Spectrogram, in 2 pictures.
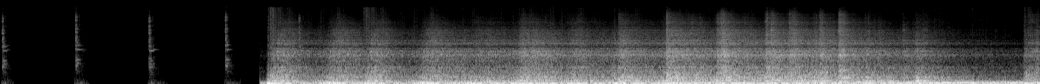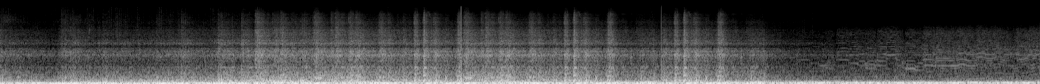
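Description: A few faint ticks, then about two and a half seconds in a sudden, very loud high-explosive building demolition: a long, heavy rumble with many sharp cracks through it as the building comes down.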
